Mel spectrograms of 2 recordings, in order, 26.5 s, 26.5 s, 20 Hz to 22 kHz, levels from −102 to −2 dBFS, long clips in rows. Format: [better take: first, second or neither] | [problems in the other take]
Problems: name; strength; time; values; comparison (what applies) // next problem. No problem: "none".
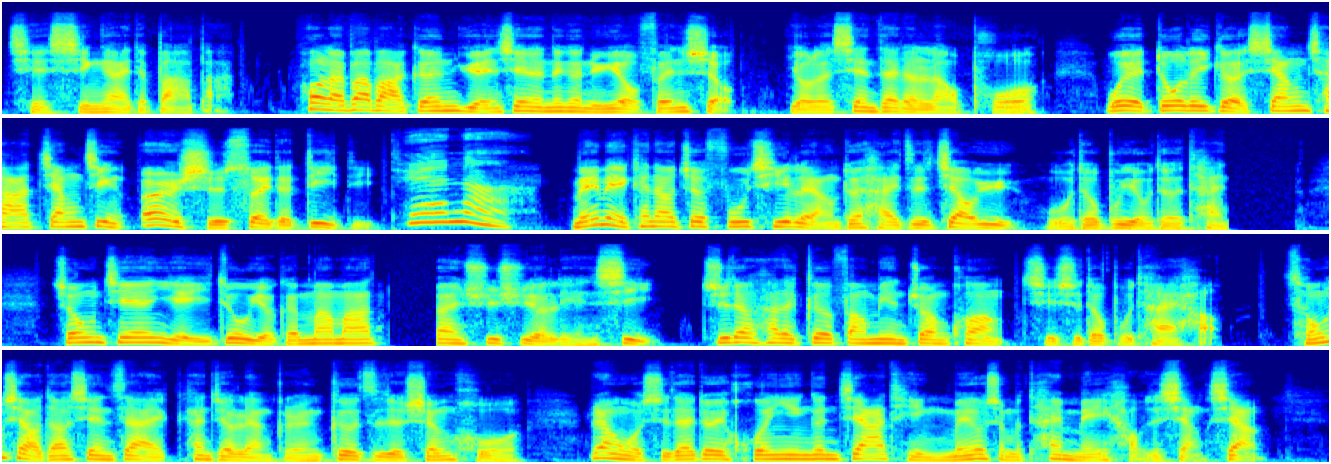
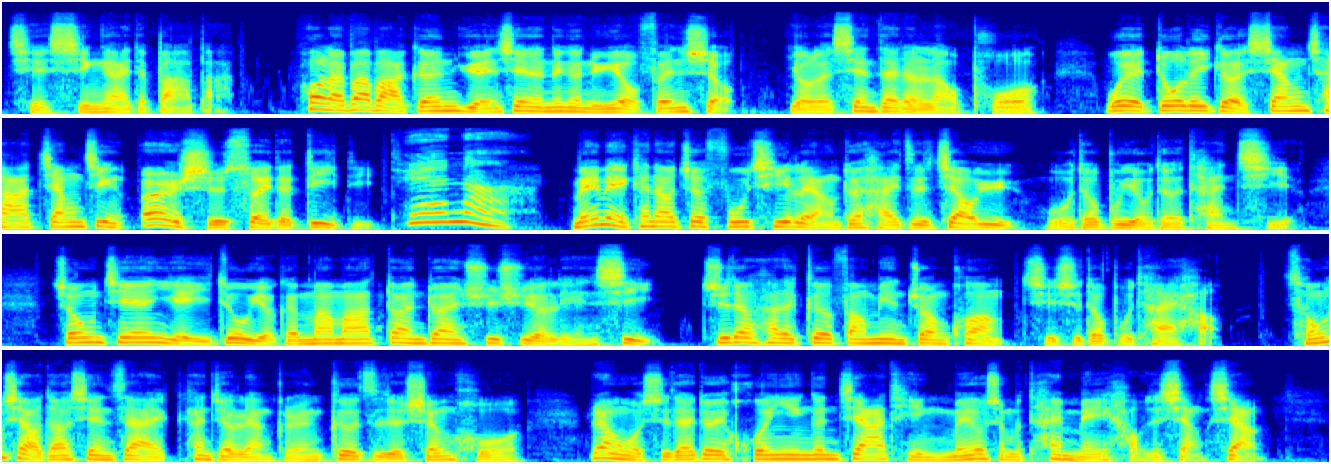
second | audio cutting out; at 13 s and at 15 s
